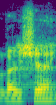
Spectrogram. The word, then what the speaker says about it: Loggia: how you pronounce that? Robert Loggia, yeah.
